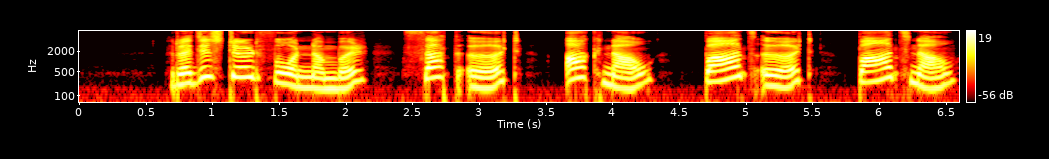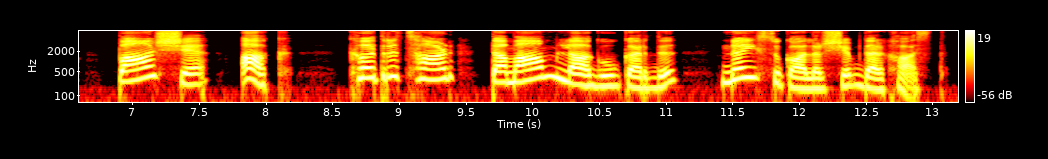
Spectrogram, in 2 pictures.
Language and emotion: Kashmiri, neutral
